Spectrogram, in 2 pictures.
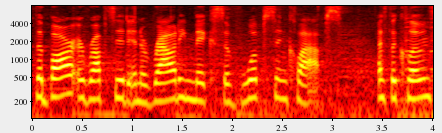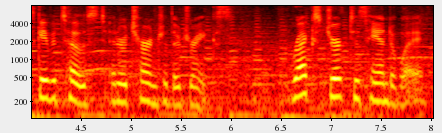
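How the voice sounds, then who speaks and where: A woman's voice: medium pitch, moderate pace. A woman reading scripted, dramatic fiction narration as the storyteller. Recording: music bed under the narration. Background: music.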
